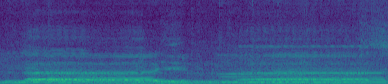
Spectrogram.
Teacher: Ilahi, ilah, langsung haknya dari bawah tenggorokan ke dada. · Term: hak besar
